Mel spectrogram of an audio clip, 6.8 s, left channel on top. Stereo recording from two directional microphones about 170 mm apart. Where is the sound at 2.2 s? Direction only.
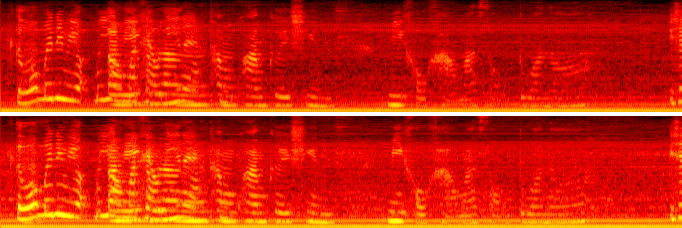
5° right (ahead or behind).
